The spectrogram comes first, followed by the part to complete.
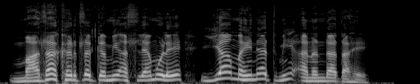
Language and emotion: Marathi, happy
